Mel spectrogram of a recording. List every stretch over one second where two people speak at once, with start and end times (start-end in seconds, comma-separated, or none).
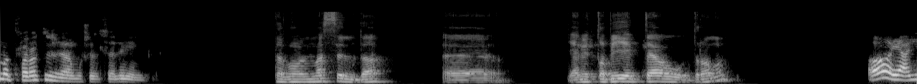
none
